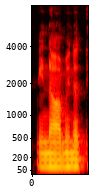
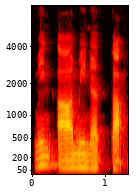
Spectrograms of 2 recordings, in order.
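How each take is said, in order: First: The name ends with an 'i' vowel. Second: The name ends with an 'a' vowel. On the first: The speaker calls it wrong. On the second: The speaker calls it right.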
